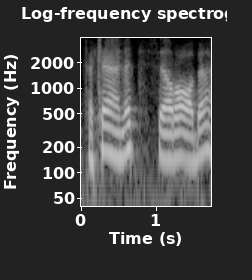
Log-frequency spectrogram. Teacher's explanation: لاحظوا تخليص التاء المهموسة من السين فكانت سرابا، كانت ممتازة عندك، لأن التاء هنا لا تضغم عند حفص بالسين فكانت سرابا، هذه مهمة جدا وأرجو أن تنتبهوا لها.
